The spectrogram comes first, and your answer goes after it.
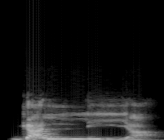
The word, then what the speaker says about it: Gallia: Gallia, Gallia. La primera es larga porque termina en consonante.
